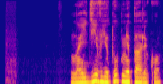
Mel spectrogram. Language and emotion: Russian, neutral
